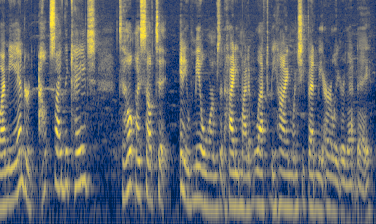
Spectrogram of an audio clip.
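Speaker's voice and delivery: ordinary delivery, nothing marked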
